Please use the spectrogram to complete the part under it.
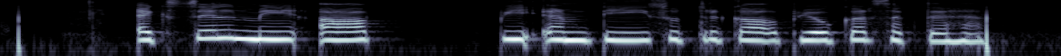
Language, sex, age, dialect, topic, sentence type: Hindi, female, 46-50, Garhwali, banking, statement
